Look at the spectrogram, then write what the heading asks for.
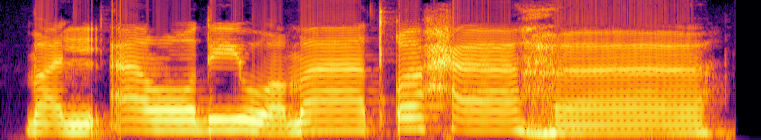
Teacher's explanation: हमज़ा को रा के साथ मिलाएंगे। रा को पुर यानी मोटा पढ़ेंगे क्योंकि इसके पिछले हर्फ पर ज़बर है। दौद पुर यानी मोटा पढ़ेंगे। · वाव को लैम के साथ मिलाएंगे क्योंकि लैम के ऊपर जज़म है। हमज़ा को रा के साथ मिलाएंगे।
